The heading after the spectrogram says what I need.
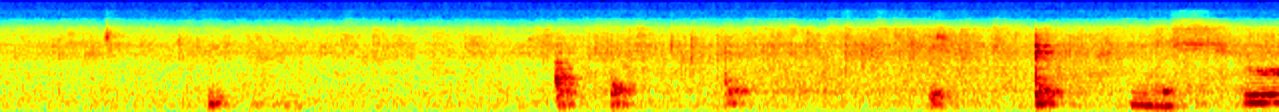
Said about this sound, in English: I'm going to stir this around a little bit. Make sure everybody's cooking evenly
